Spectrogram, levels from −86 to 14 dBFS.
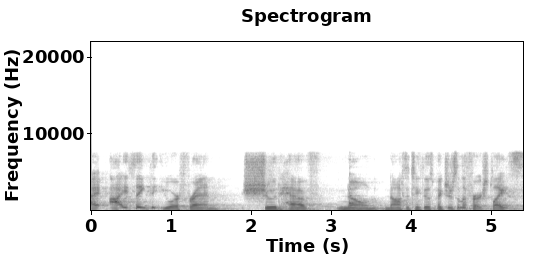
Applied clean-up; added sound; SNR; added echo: none; Bowed string instrument; 14 dB; reverberation time 2.3 s.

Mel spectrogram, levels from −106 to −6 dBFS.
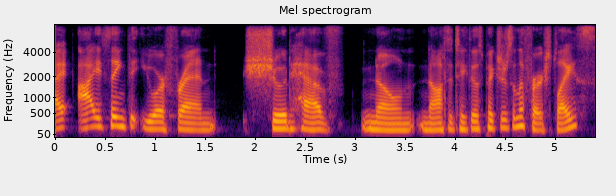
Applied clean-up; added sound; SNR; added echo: none; none; none; none.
